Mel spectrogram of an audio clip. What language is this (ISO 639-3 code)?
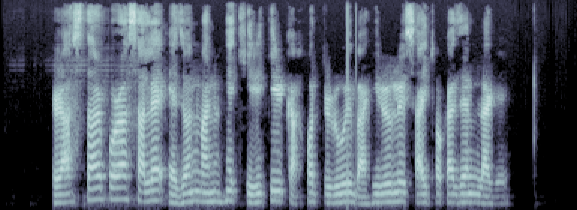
asm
